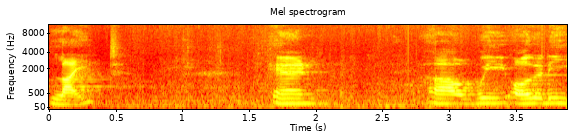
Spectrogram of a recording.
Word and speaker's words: LIGTT: Institute for globally transformative Technologies pronounced light and and uh we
